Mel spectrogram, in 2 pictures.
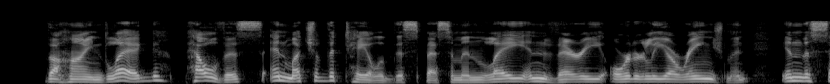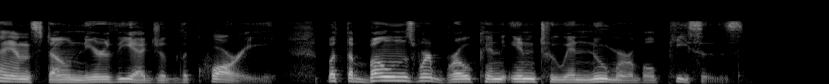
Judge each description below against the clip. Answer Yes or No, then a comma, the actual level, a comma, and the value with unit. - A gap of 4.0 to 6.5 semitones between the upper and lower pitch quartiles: Yes, average, 4.5 semitones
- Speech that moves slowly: Yes, slow, 125 wpm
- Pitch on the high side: No, low, 125 Hz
